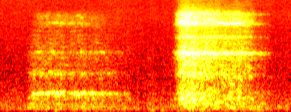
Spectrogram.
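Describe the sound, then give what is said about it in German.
A person takes a deep breath in and out. A quieter, slightly whistling breath is followed after a brief pause by a louder, rushing breath that fades out. “Dann atme mal ein paar Mal tief ein und aus.”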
